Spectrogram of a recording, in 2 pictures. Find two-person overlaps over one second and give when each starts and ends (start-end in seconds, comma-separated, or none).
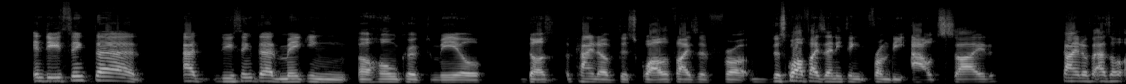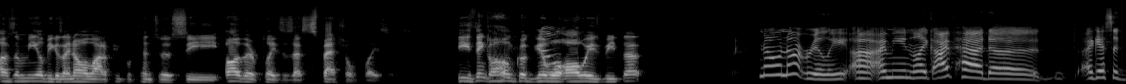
none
